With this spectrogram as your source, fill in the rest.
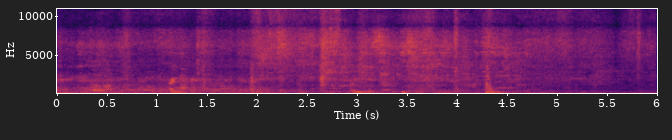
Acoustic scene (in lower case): elevator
